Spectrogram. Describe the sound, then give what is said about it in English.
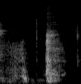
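A single sneeze: a short breathy intake followed by one sharp, noisy burst, then quiet. There is no talking. “Sorry. Bless you. Bless you.”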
